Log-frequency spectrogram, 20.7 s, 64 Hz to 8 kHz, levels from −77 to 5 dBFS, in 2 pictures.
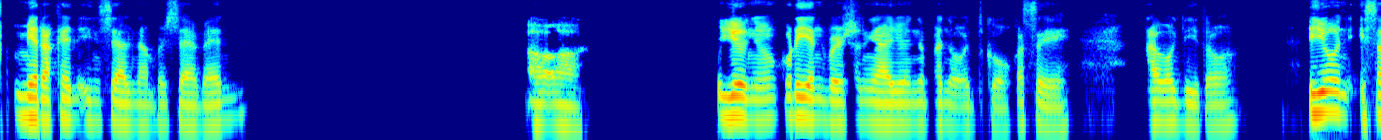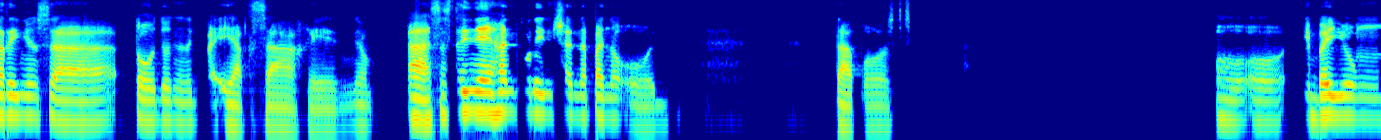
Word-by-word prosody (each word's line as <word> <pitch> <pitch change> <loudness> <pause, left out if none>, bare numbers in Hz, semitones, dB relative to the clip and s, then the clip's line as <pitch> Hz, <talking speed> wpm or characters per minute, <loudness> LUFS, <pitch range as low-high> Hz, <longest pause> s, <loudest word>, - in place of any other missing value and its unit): Miracle 135 -2 +5
in 125 -1 -10
Cell 115 -3 0
Number 110 0 -8
7? 110 +5 -5 2.1
Oo, 110 -1 -1 1.1
yun 145 -1 +8
yung 130 +1 -3
Korean 145 -3 +4
version 125 0 -2
nga 115 -1 +2
yun 115 0 -2
napanood 110 -3 -7
ko. 100 -1 -9
Kasi, 110 -2 -6 0.5
tawag 120 0 -1
dito, 110 +1 -7 0.5
yun 170 0 +6
isa 150 +2 +1
rin 150 -1 0
yun 145 - -8
sa 125 0 +1 0.2
todo 130 0 -2
na 120 -1 -11
nag 120 - -13
nagpaiyak 110 -5 -4
sakin 95 -1 -6
yung 110 -1 -11 0.3
ah, 130 -2 +7
sa 155 - -6
sinehan 170 0 +6
ko 175 - -12
rin 160 -2 -2
siya 155 0 -1
napanood. 135 -8 -6 1.3
Tapos. 105 0 -4 2.4
Oo, 125 -1 -9 0.2
iba 150 +1 +3
yung. 145 -1 -3
125 Hz, 115 wpm, -24 LUFS, 110-145 Hz, 2.4 s, yun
